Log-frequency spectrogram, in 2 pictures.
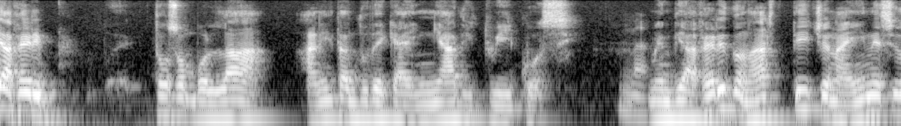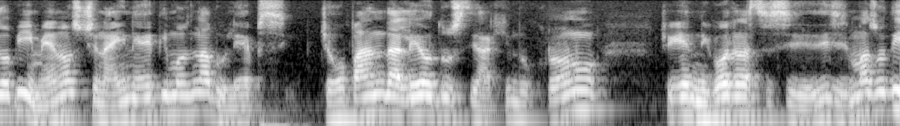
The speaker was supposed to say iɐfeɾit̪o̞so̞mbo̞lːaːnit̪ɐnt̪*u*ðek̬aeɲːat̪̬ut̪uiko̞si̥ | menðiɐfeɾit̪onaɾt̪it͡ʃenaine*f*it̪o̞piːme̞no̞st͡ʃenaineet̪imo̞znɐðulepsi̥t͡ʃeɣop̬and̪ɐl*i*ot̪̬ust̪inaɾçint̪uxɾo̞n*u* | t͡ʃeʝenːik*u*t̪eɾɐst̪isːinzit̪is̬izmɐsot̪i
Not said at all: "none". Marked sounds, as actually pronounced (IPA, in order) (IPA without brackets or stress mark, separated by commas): u, s, e, u, o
